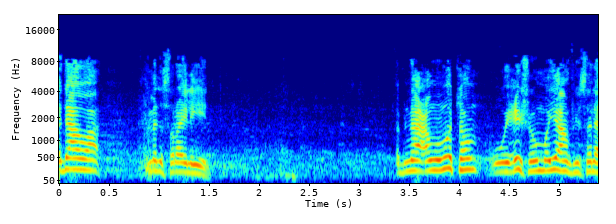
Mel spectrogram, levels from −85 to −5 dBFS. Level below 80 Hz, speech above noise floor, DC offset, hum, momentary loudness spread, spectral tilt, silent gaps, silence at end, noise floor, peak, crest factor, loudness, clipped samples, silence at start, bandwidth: -68 dBFS; 27 dB; under 0.1%; none; 12 LU; -4.5 dB/octave; none; 0 s; -54 dBFS; -12 dBFS; 18 dB; -28 LUFS; under 0.1%; 0 s; 10.5 kHz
